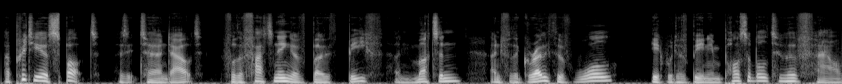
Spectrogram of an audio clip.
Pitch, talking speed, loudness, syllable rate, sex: 115 Hz, 205 wpm, -19 LUFS, 5.0 syllables/s, male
